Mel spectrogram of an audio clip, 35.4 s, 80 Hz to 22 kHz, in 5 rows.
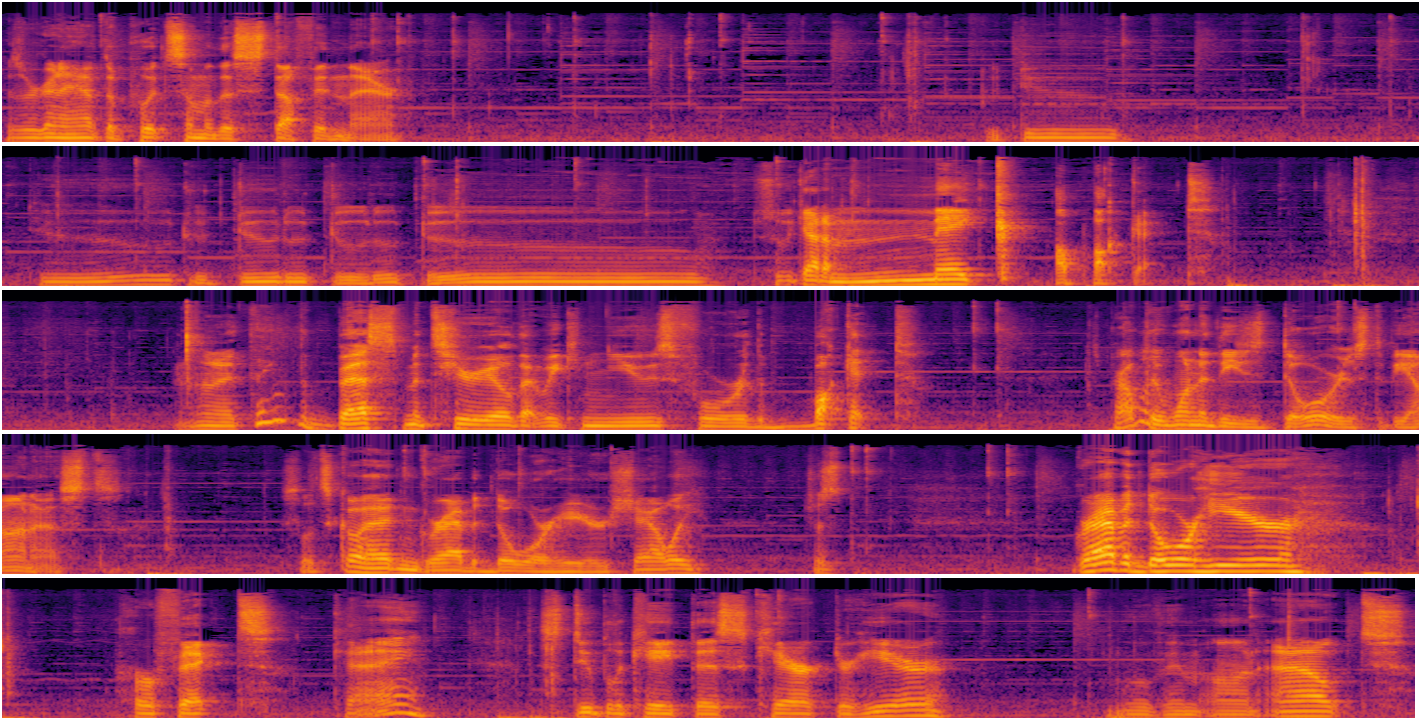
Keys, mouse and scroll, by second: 0.4 click, 1.9 right click, 3.5 shift+click, 7.7-9.2 shift+drag, 9.9-11.0 drag, 17.0 ctrl+s, 19.1 right click, 19.8 ctrl+Tab, 20.9 right click, 21.9 Tab, 23.2 right click, 25.5 click, 26.1-28.1 right drag, 28.1 ctrl+l, 30.9 shift+d, 33.7 click.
